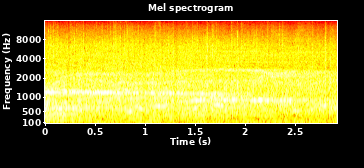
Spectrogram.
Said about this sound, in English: Let's see the big round of applause for both of our fighters once more.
